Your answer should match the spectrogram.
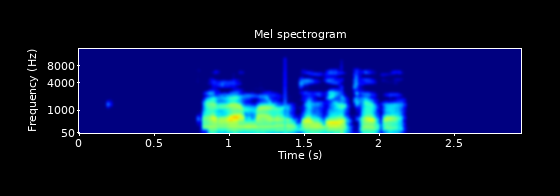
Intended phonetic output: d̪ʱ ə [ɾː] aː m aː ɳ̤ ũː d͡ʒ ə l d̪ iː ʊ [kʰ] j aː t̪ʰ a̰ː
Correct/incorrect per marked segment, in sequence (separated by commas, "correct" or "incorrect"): correct, incorrect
